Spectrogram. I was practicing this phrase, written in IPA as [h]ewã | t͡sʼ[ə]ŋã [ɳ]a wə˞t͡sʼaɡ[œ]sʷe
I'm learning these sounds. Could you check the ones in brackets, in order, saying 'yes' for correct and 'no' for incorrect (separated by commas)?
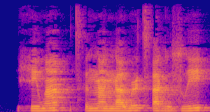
yes, yes, no, yes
